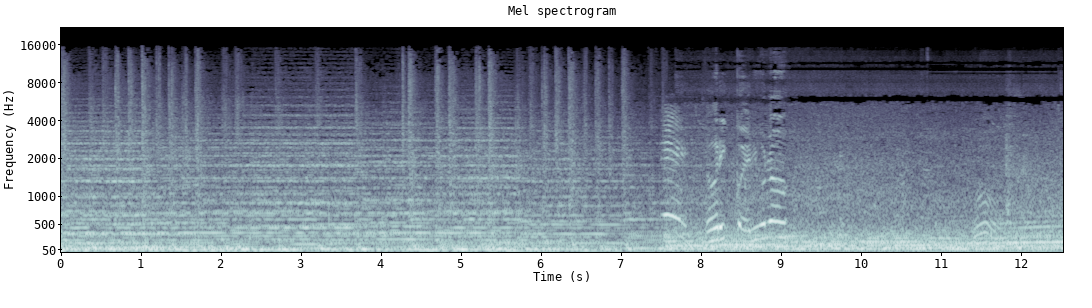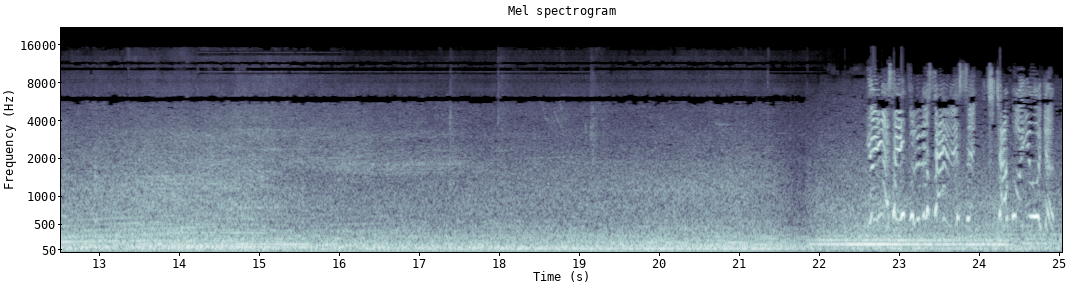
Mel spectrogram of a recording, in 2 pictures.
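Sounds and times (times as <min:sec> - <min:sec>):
car engine hum: 0:00.0 - 0:25.0
cars driving past: 0:00.0 - 0:25.0.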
